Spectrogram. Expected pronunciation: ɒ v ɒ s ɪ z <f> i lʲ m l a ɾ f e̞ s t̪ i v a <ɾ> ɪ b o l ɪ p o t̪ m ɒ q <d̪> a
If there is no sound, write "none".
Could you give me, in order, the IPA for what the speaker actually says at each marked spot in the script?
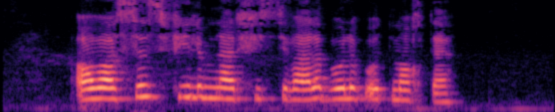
f, l, t̪

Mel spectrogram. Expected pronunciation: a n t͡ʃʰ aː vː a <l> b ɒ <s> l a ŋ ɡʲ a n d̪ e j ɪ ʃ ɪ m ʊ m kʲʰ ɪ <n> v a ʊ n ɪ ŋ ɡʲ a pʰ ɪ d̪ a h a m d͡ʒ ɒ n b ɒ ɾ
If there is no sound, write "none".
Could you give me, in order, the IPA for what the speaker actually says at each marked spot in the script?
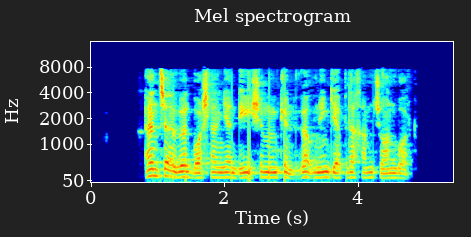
l, ʃ, n

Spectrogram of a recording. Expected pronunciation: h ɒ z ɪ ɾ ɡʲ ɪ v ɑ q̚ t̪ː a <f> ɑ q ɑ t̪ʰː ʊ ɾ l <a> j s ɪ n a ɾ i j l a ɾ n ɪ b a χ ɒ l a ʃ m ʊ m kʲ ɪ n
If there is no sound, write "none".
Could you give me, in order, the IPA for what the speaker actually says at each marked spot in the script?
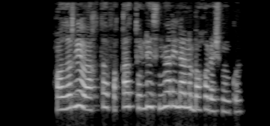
f, i

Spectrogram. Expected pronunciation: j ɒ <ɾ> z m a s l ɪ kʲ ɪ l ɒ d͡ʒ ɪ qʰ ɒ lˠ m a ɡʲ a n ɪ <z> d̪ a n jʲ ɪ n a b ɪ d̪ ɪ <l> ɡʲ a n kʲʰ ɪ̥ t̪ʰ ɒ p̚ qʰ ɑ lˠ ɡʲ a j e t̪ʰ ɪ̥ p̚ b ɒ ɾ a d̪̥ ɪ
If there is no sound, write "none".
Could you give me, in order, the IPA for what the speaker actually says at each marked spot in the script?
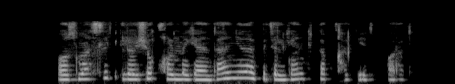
none, none, l

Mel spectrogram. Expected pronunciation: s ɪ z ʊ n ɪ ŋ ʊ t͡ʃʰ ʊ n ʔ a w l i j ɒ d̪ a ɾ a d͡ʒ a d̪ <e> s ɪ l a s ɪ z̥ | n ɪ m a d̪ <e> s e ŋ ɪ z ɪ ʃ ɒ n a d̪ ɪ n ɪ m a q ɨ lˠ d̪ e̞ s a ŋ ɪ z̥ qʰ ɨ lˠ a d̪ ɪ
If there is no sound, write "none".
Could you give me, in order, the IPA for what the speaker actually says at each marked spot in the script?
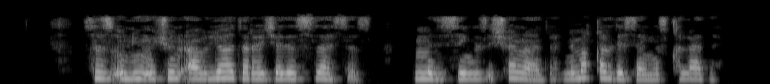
a, e

